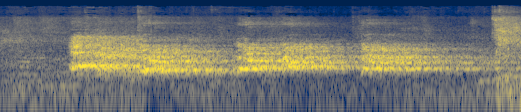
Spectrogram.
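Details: Crunchy, a nervous, submissive female Jack Russell Terrier at a board-and-train doggie bootcamp, gives three sustained, harsh barks in a row, each lasting close to a second with short gaps between them.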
